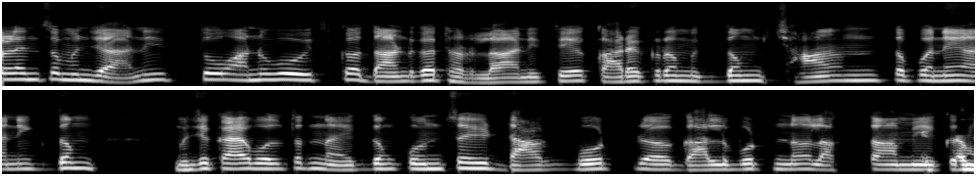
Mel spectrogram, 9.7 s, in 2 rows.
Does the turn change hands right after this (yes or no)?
yes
